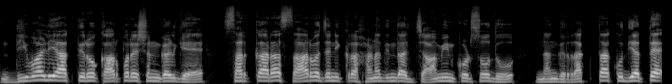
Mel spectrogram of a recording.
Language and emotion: Kannada, angry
